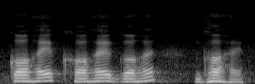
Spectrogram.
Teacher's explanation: आपका root of tongue जो है पीछे जाता है, पीछे जाने के बाद जो है आपका जो सॉफ्ट पैलेट है उसके पास जो स्पर्श करता है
